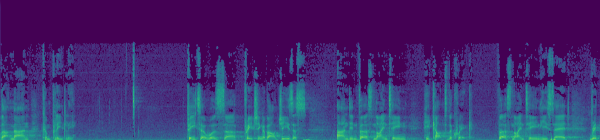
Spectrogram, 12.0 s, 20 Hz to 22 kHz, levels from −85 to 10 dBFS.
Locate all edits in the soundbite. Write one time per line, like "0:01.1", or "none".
none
